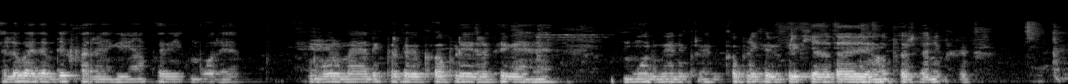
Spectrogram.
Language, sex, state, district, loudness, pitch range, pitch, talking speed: Hindi, male, Chhattisgarh, Korba, -18 LUFS, 120-125 Hz, 125 Hz, 190 wpm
